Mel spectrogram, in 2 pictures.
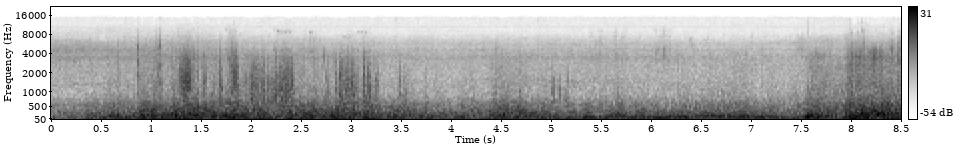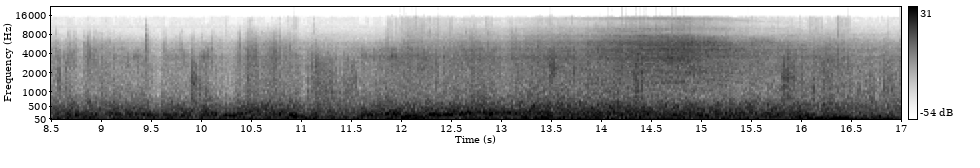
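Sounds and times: bus passing close: 0.0s - 6.0s, 10.6s - 17.0s
wind buffeting microphone: 0.0s - 17.0s.

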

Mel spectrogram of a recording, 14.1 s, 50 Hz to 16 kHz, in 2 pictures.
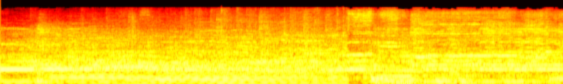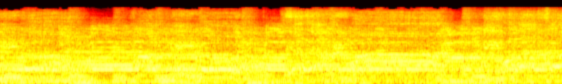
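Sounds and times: live rock band: 0.0s - 14.0s
male lead vocal: 4.3s - 14.0s.

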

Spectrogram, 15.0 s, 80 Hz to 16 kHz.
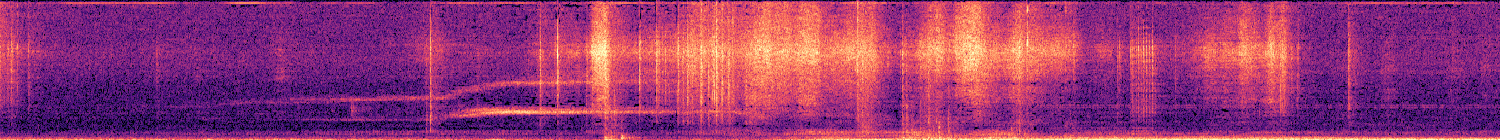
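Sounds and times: car engine and tyres rumbling: 4.1s - 15.0s.

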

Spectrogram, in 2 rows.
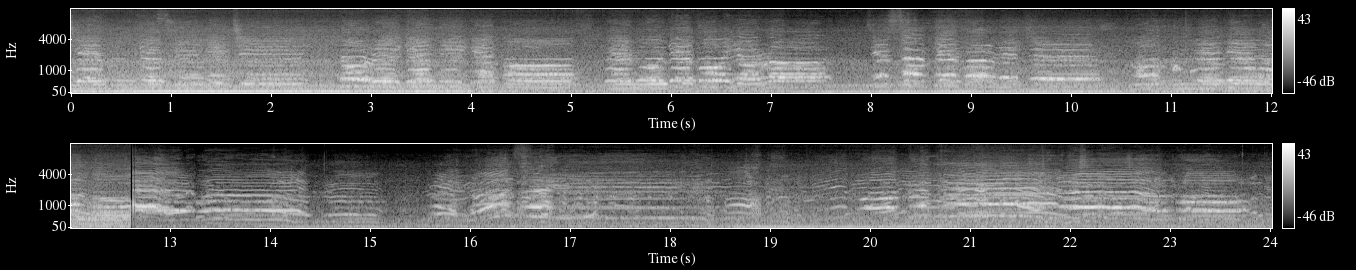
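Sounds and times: bus humming: 0.0s - 24.0s
passengers singing in chorus: 0.0s - 24.0s.

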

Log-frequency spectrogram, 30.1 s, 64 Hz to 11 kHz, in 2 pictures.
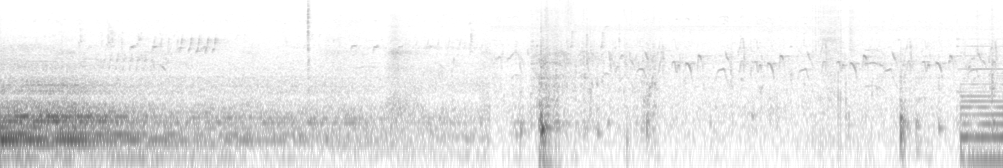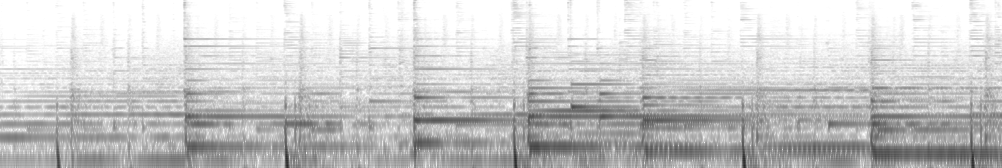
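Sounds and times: low engine drone: 0.0s - 5.7s, 14.4s - 30.0s
birds chirping: 0.0s - 30.0s.

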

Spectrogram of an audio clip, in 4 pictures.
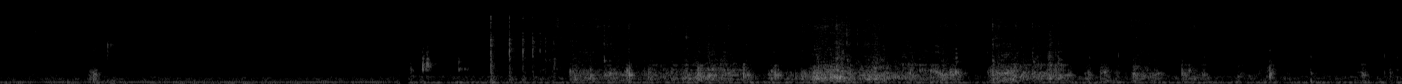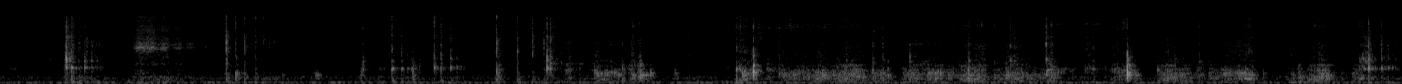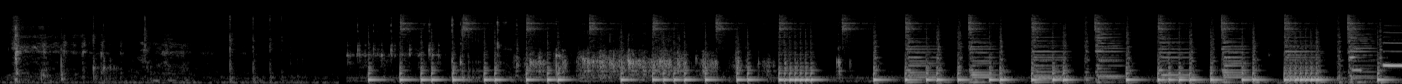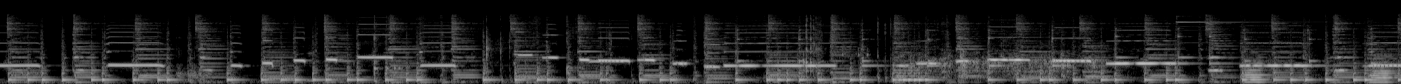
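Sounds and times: paper cups tapping on wooden floor: 30.4s - 35.8s
music with wood-block beat: 31.5s - 56.0s.

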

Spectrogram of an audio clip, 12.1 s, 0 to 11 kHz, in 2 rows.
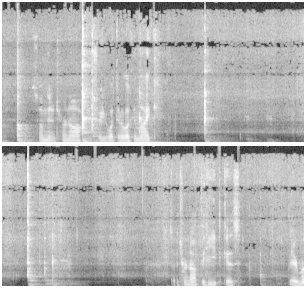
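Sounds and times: faint sizzle: 0.0s - 12.0s
metallic clank of utensil on pan: 1.6s - 2.0s, 4.0s - 4.4s, 6.5s - 7.5s
utensils scraping eggs in saucepan: 4.0s - 12.0s.

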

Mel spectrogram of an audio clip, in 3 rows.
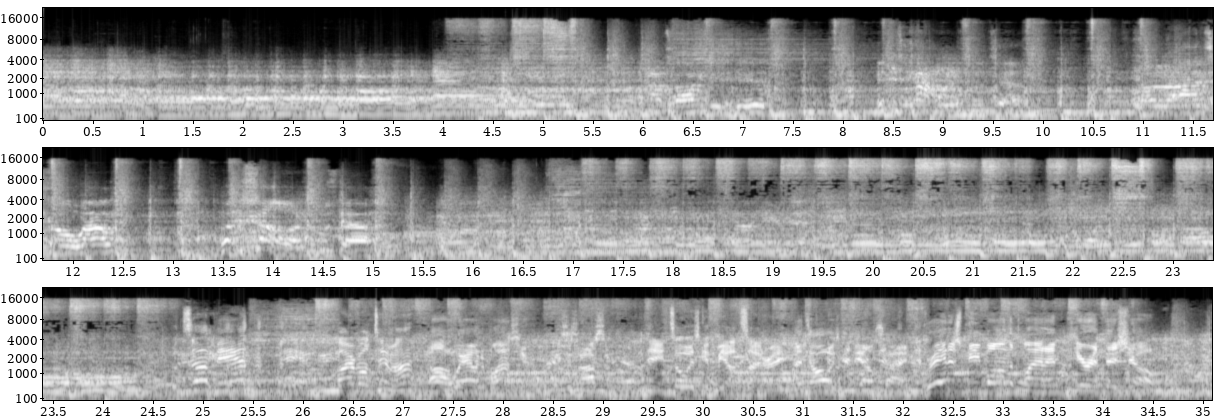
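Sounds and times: electric guitar: 0.0s - 35.0s
drum kit beat: 4.0s - 35.0s
person singing: 4.5s - 7.5s, 16.4s - 35.0s.

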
